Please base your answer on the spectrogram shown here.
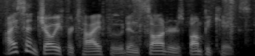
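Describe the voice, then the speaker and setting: Older husband, acted by a man, mid-pitched, wildly animated, wry and flustered comedy schemer. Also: moderate pace, husky. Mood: reassuring. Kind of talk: audio comedy acting.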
